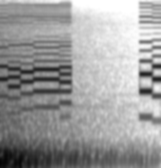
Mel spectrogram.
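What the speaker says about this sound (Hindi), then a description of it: "बड़े मास्टर का फोन है।" A phone ringtone plays in an electronic beeping pattern, breaks off for a moment and then starts again, over a low background rumble.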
